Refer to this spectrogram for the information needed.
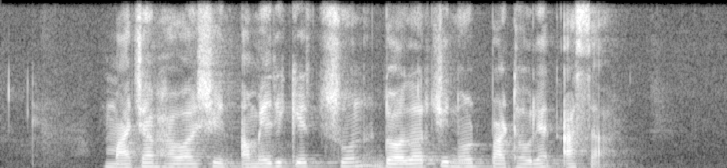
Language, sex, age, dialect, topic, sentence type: Marathi, male, 18-24, Southern Konkan, banking, statement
